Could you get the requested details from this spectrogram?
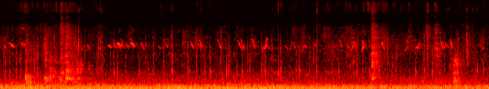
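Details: Colored chickens chirping: a steady stream of short, high, sweeping peeps repeated several times a second over a constant low rumble of background noise.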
